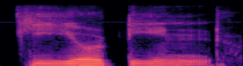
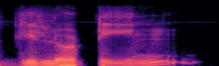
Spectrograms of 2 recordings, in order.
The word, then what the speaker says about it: guillotine: They were taken to Paris and they were guillotined. People pronounce it as guillotine, Guillotine, but in French and in Spanish, LL is pronounced as ya. It's not pronounced as la.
